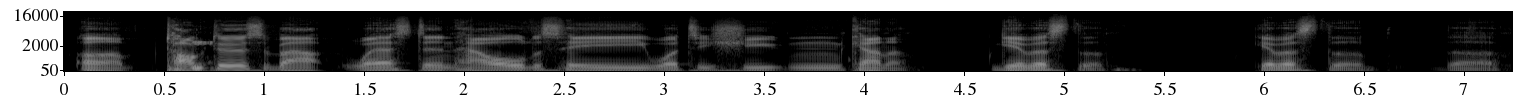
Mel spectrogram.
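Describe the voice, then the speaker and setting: A man's voice: medium pitch, a little slow, a bit bright, clear, resonant tone, no echo. A man hosting a podcast in a casual, conversational style, talking in a folksy, rambling way. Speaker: podcast host. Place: warehouse.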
